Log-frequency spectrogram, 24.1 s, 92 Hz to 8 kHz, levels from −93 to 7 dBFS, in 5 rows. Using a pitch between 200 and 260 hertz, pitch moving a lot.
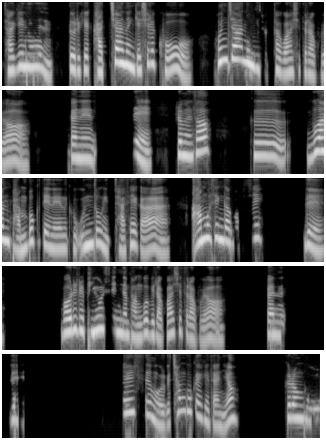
Yes: high, 225 Hz; wide, 6.3 semitones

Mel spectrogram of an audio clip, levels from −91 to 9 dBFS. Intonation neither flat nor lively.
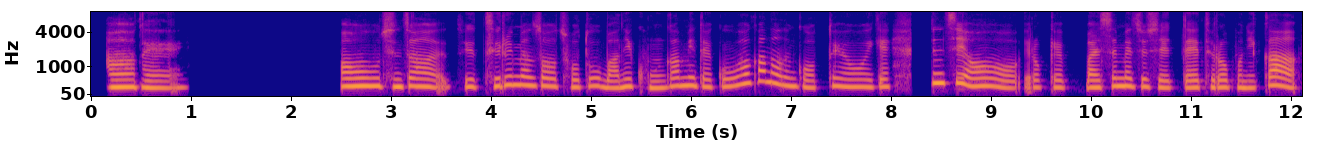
Yes: average, 3.0 semitones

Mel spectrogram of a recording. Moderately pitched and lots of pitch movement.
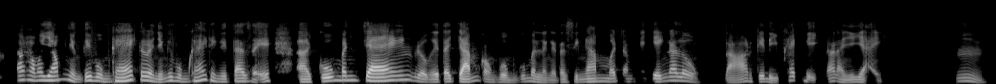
Yes: medium, 145 Hz; wide, 6.8 semitones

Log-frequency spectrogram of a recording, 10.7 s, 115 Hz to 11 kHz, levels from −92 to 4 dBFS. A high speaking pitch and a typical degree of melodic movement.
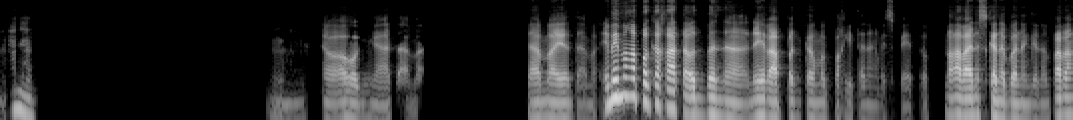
No: low, 115 Hz; average, 4.3 semitones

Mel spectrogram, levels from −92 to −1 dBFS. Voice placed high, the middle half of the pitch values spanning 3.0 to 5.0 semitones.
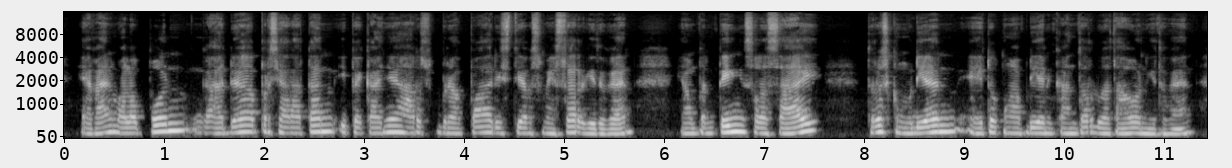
No: medium, 160 Hz; average, 3.3 semitones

